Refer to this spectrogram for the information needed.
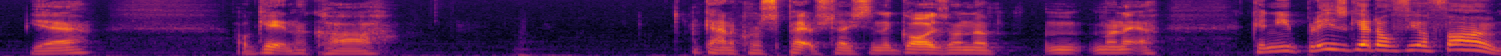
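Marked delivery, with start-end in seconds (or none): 6.3-7.6 put-on Indian accent, very high-pitched. Retelling what the petrol station attendant on the monitor said; imitating an Indian accent. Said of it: "good accent".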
